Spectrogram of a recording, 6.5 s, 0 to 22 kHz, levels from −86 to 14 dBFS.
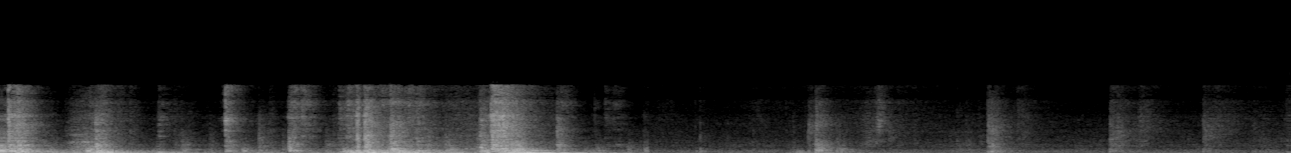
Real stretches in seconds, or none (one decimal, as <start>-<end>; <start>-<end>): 0.0-0.6; 1.8-5.7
